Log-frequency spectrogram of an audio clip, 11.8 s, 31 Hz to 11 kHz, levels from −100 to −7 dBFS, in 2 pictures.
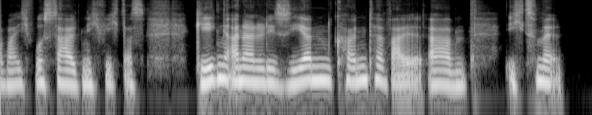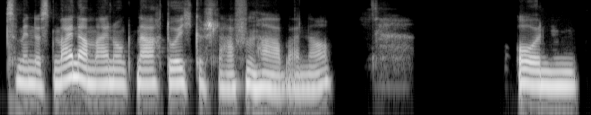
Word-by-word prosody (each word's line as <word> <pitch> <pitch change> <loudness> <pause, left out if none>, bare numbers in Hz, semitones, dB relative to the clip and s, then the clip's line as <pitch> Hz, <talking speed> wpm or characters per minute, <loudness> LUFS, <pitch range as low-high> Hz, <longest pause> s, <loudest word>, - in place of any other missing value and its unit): Aber 150 0 -3
ich 155 -3 -8
wusste 165 0 -1
halt 150 -2 0
nicht, 150 -3 -4
wie 80 - -3
ich - - -11
das - - -7 0.5
gegenanalysieren 175 -1 +3
könnte, 185 0 -1
weil, 80 +2 0
ähm, 150 -1 0 0.4
ich 165 - -5
zumin 175 -3 0 0.3
zumindest 160 -5 -2
meiner 195 +2 +5
Meinung 160 -1 0
nach 160 -1 +1
durchgeschlafen 145 -4 -1
habe, 125 -2 -2
ne? 130 +7 -4 1.9
Und 145 -2 +3
160 Hz, 110 wpm, -25 LUFS, 145-170 Hz, 1.9 s, meiner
